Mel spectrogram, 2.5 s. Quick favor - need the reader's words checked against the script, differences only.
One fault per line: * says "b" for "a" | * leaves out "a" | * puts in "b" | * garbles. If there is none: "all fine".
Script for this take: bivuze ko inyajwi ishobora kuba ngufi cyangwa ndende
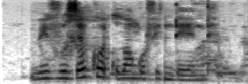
* leaves out "inyajwi ishobora"
* leaves out "cyangwa"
